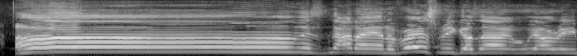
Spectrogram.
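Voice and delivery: a long, high, loud Oh of a wife catching on; mock dismay. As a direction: stretch the Oh in sudden dismay. Wife reacting, quoted.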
